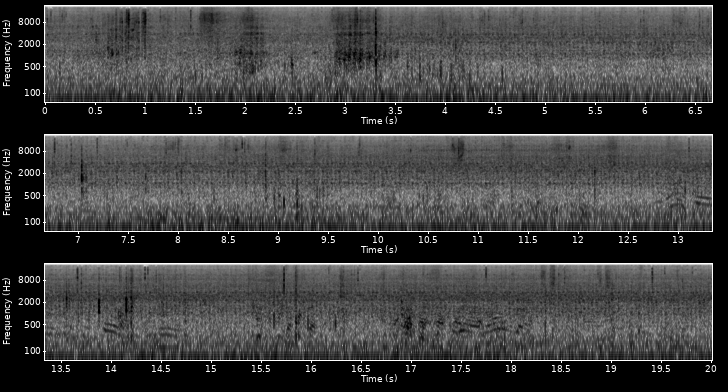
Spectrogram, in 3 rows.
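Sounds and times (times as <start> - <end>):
low engine hum: 0.0 - 20.0.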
